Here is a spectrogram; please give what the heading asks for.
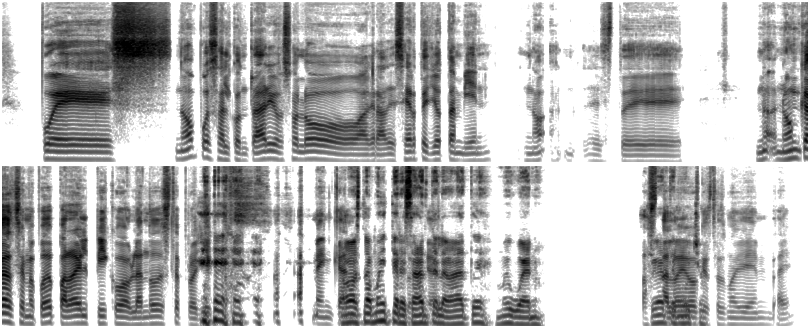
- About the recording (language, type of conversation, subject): Spanish, podcast, ¿Qué impacto tiene tu proyecto en otras personas?
- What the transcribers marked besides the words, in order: drawn out: "Pues"; laugh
